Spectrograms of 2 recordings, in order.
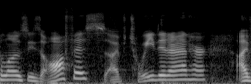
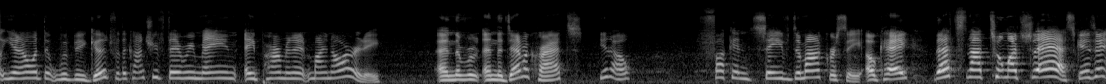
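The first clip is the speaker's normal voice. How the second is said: worked-up, heated, high-pitched rant; 5 semitones higher than usual. Speaker back on the air, ranting and flailing arms, yelling. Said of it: "I'm yelling and flailing my arms".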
